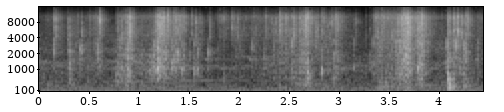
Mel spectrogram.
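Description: A knife cuts through a flaky caramel apple and raisin strudel, giving a run of close, dry crackling crunches as the pastry layers shatter, with no voices.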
